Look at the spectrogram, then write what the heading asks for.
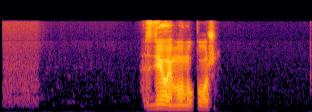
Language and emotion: Russian, neutral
